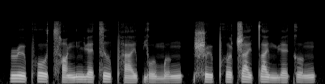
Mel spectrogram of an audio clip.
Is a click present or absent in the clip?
absent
